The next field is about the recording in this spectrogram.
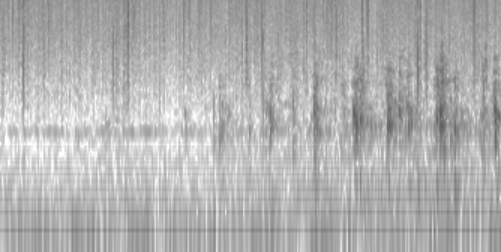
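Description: Horse hooves clip-clop during a ride to market in Flushing. The hoofbeats fall in a steady, even rhythm, growing clearer and louder over the second half, with no voices.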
